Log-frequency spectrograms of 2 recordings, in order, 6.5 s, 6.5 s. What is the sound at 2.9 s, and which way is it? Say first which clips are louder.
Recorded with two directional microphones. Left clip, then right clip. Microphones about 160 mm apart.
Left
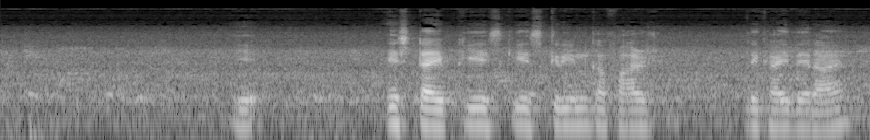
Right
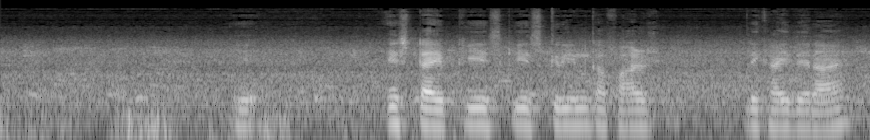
Speech: left 1 dB; 5° right (ahead or behind).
